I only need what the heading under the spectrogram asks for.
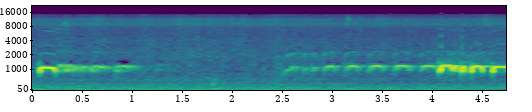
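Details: Local Indonesian zebra dove song, melodious and meant to make rival birds respond fast: an opening coo and level trill, a quiet gap, then a soft run of pulsing notes building into louder stuttered coos.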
